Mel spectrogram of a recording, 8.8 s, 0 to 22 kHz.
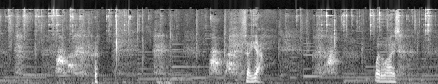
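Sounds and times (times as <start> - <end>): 
speech: 0.5 - 2.0, 4.9 - 5.4, 7.5 - 8.2
dog barking: 1.0 - 1.8, 4.2 - 4.9, 6.4 - 6.9.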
